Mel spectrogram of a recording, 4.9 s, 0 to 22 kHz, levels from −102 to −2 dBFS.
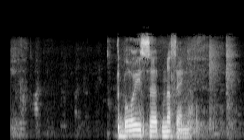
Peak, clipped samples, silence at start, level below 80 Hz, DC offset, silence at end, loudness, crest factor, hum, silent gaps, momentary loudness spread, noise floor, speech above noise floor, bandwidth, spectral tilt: -2 dBFS; under 0.1%; 2.35 s; -58 dBFS; under 0.1%; 0.3 s; -14 LUFS; 16 dB; none; none; 27 LU; -74 dBFS; 60 dB; 8.2 kHz; -4.5 dB/octave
